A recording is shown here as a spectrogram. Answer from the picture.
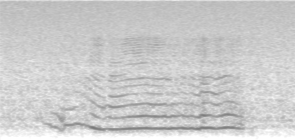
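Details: Sleeping pug snoring with an odd sound: one drawn-out, steady nasal tone lasting about a second and a half, slightly rising near its end, with clear overtones, in a quiet indoor room.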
